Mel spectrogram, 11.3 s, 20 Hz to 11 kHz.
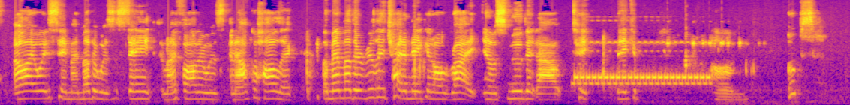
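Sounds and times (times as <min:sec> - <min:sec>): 
speech: 0:00.2 - 0:08.6, 0:10.6 - 0:11.0
telephone ringing with electronic trill: 0:07.6 - 0:10.2.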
